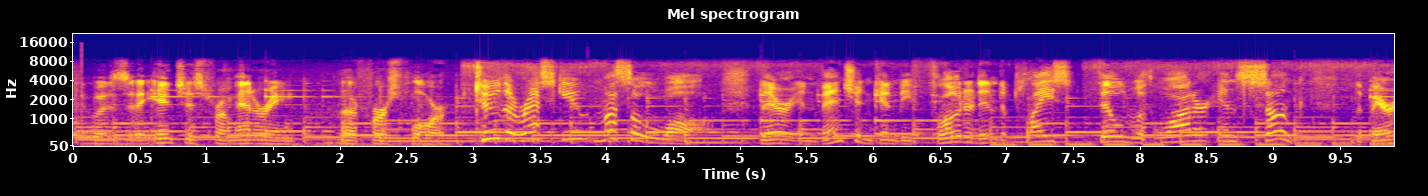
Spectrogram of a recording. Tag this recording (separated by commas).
Speech, Music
